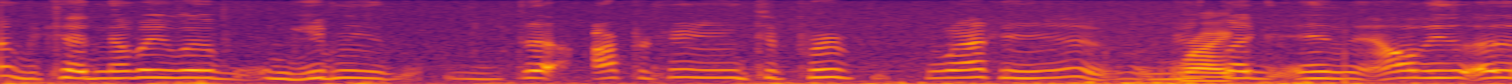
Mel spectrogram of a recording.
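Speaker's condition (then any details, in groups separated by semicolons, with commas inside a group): Athetoid cerebral palsy, moderate; age 40, GMFCS level 3/4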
